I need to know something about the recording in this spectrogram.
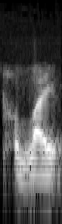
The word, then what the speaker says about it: Polite: to mispronounce the name, polite. I'm like, no, it's polite like the word. It's say it how it's spelled.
